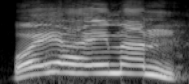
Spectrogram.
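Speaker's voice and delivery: mock Tyneside voice, squeaky and loud; over-the-top Geordie accent. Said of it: "should have actually sounded like this".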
